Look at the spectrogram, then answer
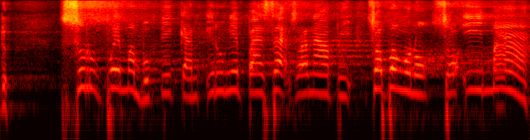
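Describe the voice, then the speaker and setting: Against a quiet background, a man talks at a fairly slow pace with an extremely high pitch. His tone is animated, with ordinary pitch variation. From Central Java, Kudus; Central Java. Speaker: Islamic preacher. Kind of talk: sermon. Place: stage. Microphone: handheld.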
